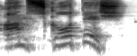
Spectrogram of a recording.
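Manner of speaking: put-on loud, slow, high Scottish accent; put-on Scots, drawn out and loud; broad Scottish accent. Prank caller to scammer, broad Scottish.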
